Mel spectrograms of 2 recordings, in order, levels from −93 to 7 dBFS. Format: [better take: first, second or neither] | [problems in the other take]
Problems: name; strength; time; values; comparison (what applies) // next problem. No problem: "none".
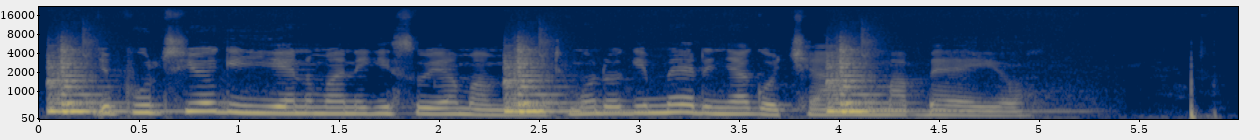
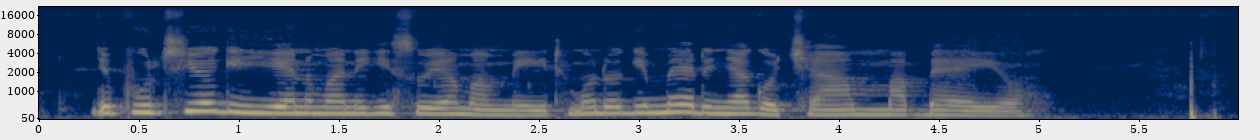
second | background sound (Bowed string instrument); 2 dB above the speech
